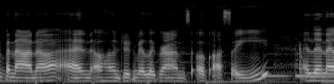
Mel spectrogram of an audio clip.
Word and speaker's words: acai: So if you want more acai tones, then you would put more acai, less fruits. Acai. And it's spelled A-C-A-I.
